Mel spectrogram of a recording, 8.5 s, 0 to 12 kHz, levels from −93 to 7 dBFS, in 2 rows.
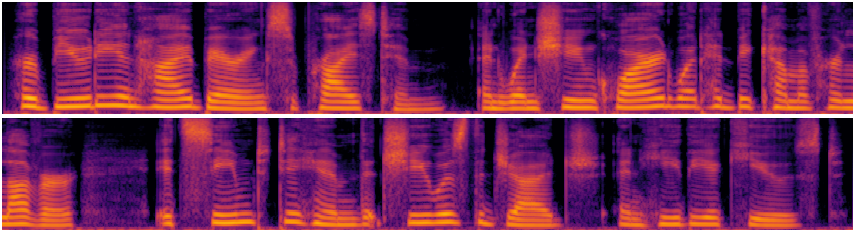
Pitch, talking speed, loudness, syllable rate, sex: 205 Hz, 210 wpm, -19 LUFS, 5.6 syllables/s, female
